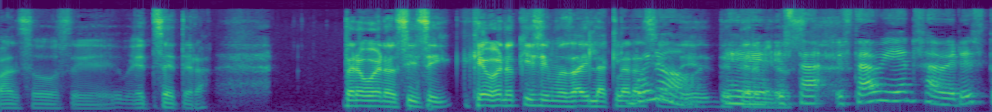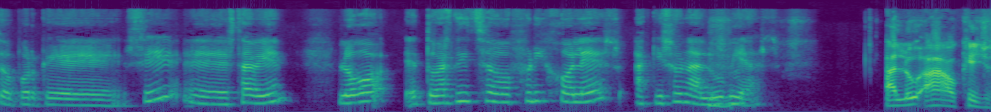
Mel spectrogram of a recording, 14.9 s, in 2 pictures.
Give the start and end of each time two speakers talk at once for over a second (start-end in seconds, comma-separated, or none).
4.7-6.0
